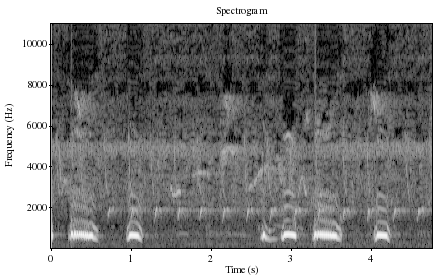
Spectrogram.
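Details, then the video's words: Spotted dove used as a decoy for luring and trapping wild doves: low, hollow coos in short phrases, two rounds of three notes, the last note longest, with faint high chirps of small birds behind. "นกเขาใหญ่สายต่อดิน,Tekukur pikat,Cu gáy Ninh Thuận,Sound Of dove"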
